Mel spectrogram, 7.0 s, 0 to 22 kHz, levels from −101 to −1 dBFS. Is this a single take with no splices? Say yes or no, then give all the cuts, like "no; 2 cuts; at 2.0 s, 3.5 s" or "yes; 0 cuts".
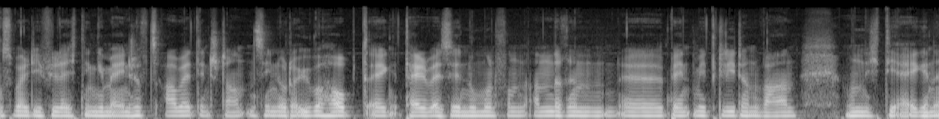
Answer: yes; 0 cuts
